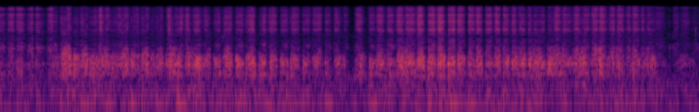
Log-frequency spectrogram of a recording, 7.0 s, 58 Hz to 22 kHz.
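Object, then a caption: Graphite pencil on a paper sketchbook page. A graphite pencil draws and shades a face on the flat white paper page of a spiral sketchbook. It makes a steady, dense run of dry scratching strokes with a papery midrange rasp around 850 Hz and a bright hiss. The strokes continue for about seven seconds and ease off slightly near the end.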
